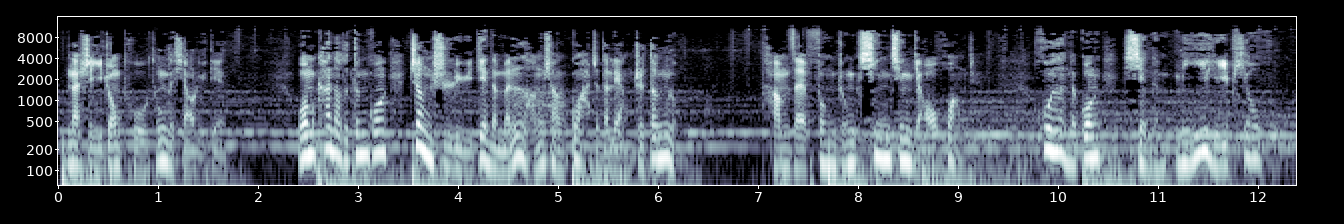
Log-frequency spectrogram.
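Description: A man's voice: mid-range voice, expressive, moderate pace, over music, lightly acted. A man playing a young traveller who narrates a suspenseful radio drama. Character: young male traveller recounting an eerie trip. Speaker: narrator and character. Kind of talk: scripted suspense story narration.

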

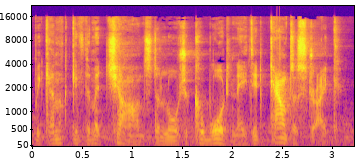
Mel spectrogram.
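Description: A man playing a stern, ruthless warlord prince in a science fiction audio drama, speaking in an imperious, deliberate way. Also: deep voice, noisy background, natural voice. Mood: commanding.

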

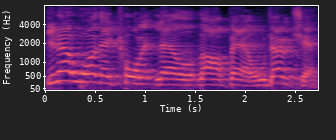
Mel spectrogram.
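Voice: medium pitch, animated, normal speed, fairly bright tone, close to an everyday voice. An actor playing a bustling, bawdy pantomime mother on stage, exclaiming and gossiping in a noisy, echoey hall. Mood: flustered, saucy. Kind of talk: broad amateur stage pantomime comedy. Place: stage in a hall, recorded from audience. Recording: noisy echoey theatre hall camcorder recording.

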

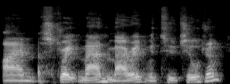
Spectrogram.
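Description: A middle-aged man with a deep, resonant voice, talking emphatically as a guest on a video call from a home office. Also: normal speed. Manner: animated, emphatic storyteller. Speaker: guest, leadership coach.

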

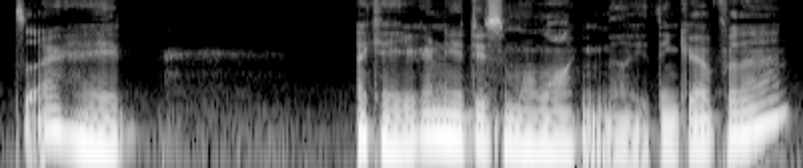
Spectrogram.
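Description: A man voicing a doting, possessive yandere admirer in soft, husky, intimate murmurs for an ASMR romance roleplay. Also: fairly low pitch, very animated, no room sound, clean studio sound. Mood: tender, coaxing. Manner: slow, intimate murmuring, coaxing and self-talking.

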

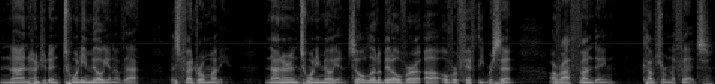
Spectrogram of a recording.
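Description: A middle-aged man with a fairly low voice speaks to a seated crowd in a conference room. He talks loosely, full of ums, restarts and small jokes, into a handheld mic. The sound is dry and close. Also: fairly even intonation, normal speed, dry recording. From Nigeria. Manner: conversational, lots of fillers and restarts, joking asides. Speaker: keynote speaker, state transportation official. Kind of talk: conference keynote speech. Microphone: handheld microphone.

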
